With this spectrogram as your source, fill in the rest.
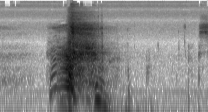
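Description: A single loud, close human sneeze with a sharp burst, followed by a few faint rustles in an otherwise quiet room.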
